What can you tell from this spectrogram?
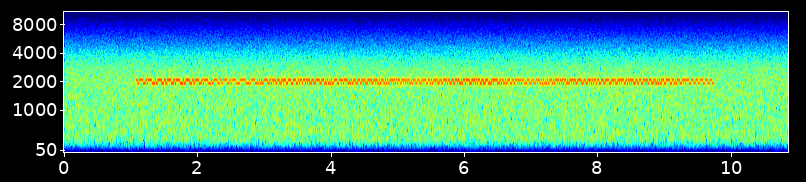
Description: NAVTEX (SITOR-B), 100 baud, 170 Hz shift, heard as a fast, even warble, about 2000 Hz centre, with radio static. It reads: Z ZADOWOLENIEM PRZYJMUJE DZISIEJSZA DECYZJE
